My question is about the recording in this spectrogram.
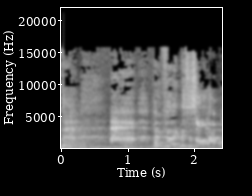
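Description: A person gasps sharply in shock, then gives high, wavering wordless cries, over a low steady hum.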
